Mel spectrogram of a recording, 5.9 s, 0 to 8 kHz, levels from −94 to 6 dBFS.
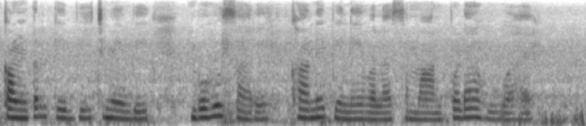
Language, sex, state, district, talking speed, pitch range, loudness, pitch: Hindi, female, Punjab, Fazilka, 145 wpm, 170-210 Hz, -22 LUFS, 195 Hz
